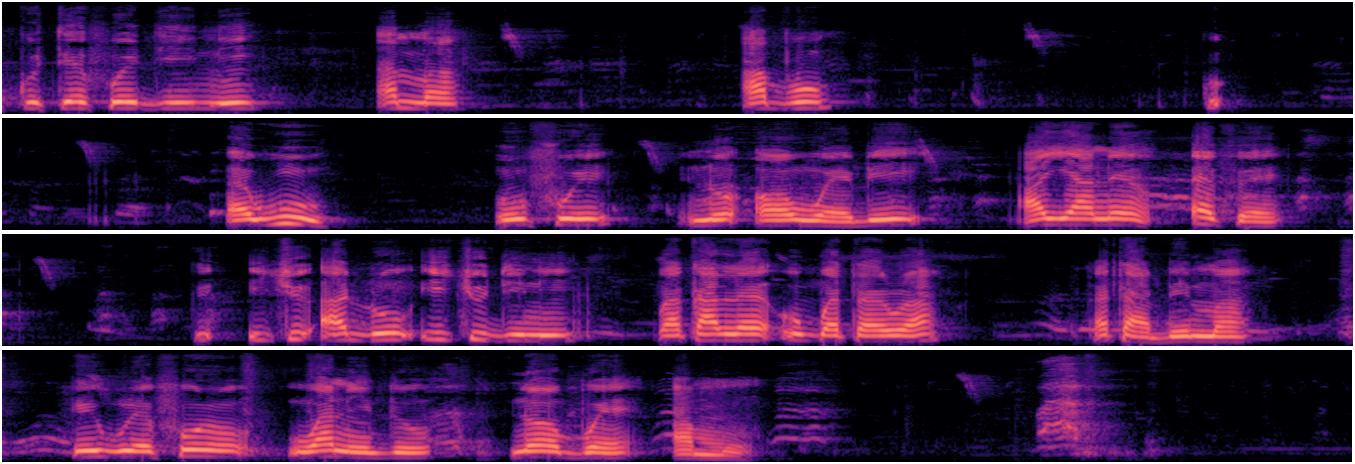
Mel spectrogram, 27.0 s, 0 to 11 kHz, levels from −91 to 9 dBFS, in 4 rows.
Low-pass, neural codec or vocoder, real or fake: 9.9 kHz; none; real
